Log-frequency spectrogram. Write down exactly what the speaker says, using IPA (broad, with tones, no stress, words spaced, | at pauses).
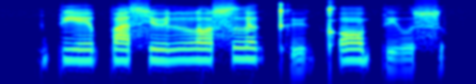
pʲe˥pa˥s y˥ lːɔ˥slə˥ kʼy˩ kʼɔ˥pʲu˩s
